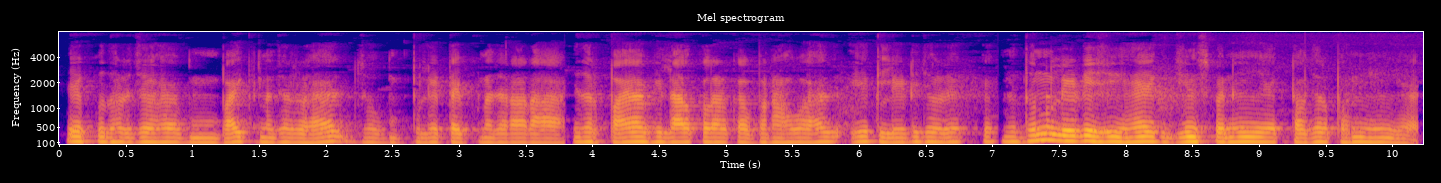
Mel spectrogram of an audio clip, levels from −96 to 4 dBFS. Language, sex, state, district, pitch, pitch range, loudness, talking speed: Hindi, male, Bihar, Sitamarhi, 120 Hz, 115-125 Hz, -18 LUFS, 235 wpm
